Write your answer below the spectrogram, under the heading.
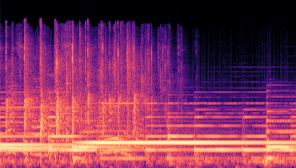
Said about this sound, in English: Another round of applause for you guys.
